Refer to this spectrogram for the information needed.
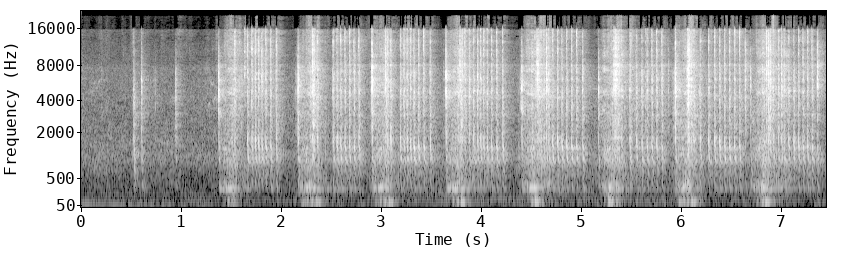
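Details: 2012 Suzuki RMZ250 fuel-injected dirt bike, stored since January, just serviced with new plug, air filter, fuel and oil, has spark: rhythmic cranking strokes about 80 a minute, never firing; cranks but will not start.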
